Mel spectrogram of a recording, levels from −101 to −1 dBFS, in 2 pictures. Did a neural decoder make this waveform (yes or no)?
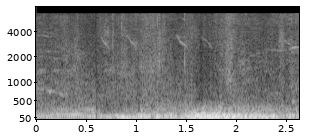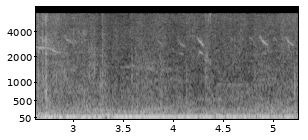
no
